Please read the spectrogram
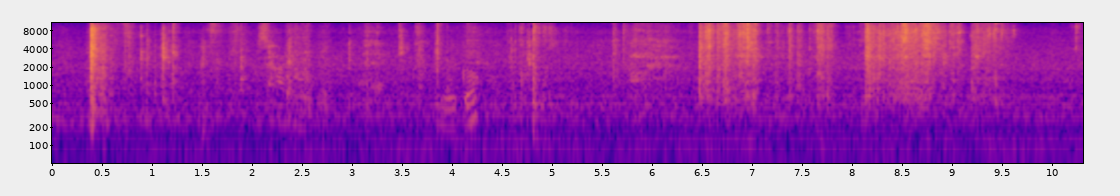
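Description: Plastic Lego bricks clicking and knocking as they are handled on a plastic toy workbench. There is one sharp click about half a second in, and later two longer rattling bursts.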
